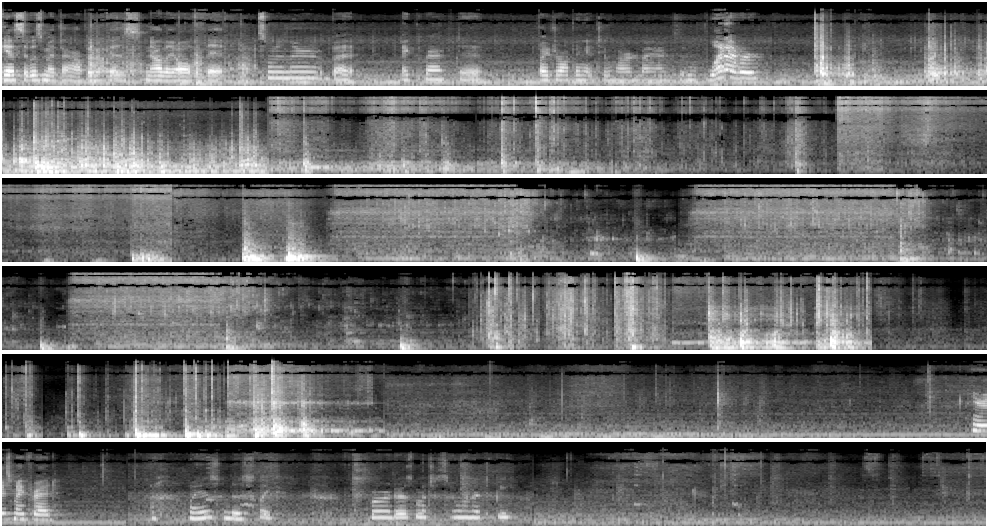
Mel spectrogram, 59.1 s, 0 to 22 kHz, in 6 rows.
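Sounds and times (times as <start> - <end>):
knocks and clatters of handling: 0.8 - 2.6, 39.4 - 42.6
faucet running into a steel sink: 23.0 - 25.2, 26.6 - 29.0, 30.2 - 32.4.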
